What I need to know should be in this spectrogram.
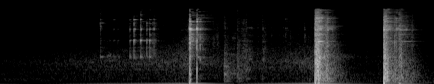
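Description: A metal plate scrapes against a steel block.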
